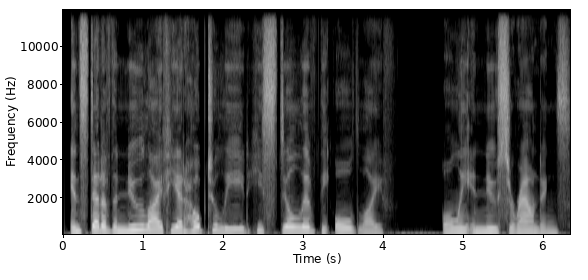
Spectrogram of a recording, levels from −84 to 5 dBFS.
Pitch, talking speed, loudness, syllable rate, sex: 200 Hz, 190 wpm, -18 LUFS, 4.7 syllables/s, female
